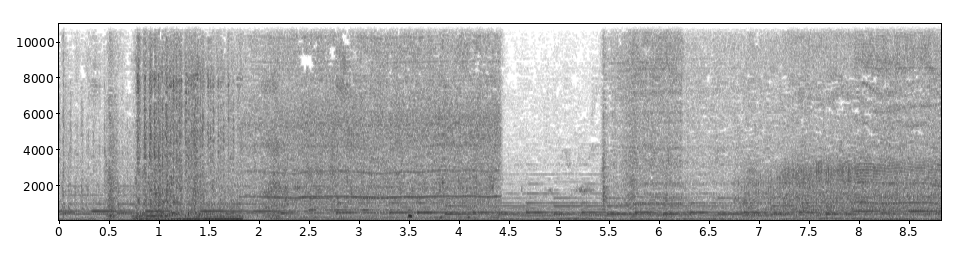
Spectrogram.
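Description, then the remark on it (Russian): A steam engine runs steadily with a loud, continuous mechanical rumble and hiss, steam briefly cutting out partway through before the chugging noise resumes at full strength. “паровой двигатель.”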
